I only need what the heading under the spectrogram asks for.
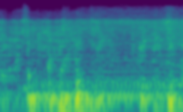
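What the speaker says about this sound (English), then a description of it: "We'll hear the pump kick in and we'll see the pink start to flow out of the faucet here" Pink RV antifreeze gushes steadily from a faucet while the RV's water pump runs during winterization, a continuous close splashing flow with a low pump rumble underneath and no talking.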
